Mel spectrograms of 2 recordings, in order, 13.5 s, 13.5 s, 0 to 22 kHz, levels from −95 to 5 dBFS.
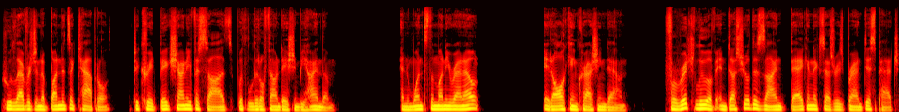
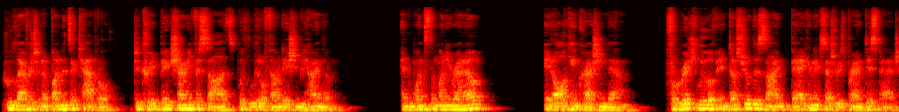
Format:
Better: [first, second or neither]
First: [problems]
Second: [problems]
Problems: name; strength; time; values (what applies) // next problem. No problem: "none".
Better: first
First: none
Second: off-mic speech; far // room echo; slight; dies away in 0.3 s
